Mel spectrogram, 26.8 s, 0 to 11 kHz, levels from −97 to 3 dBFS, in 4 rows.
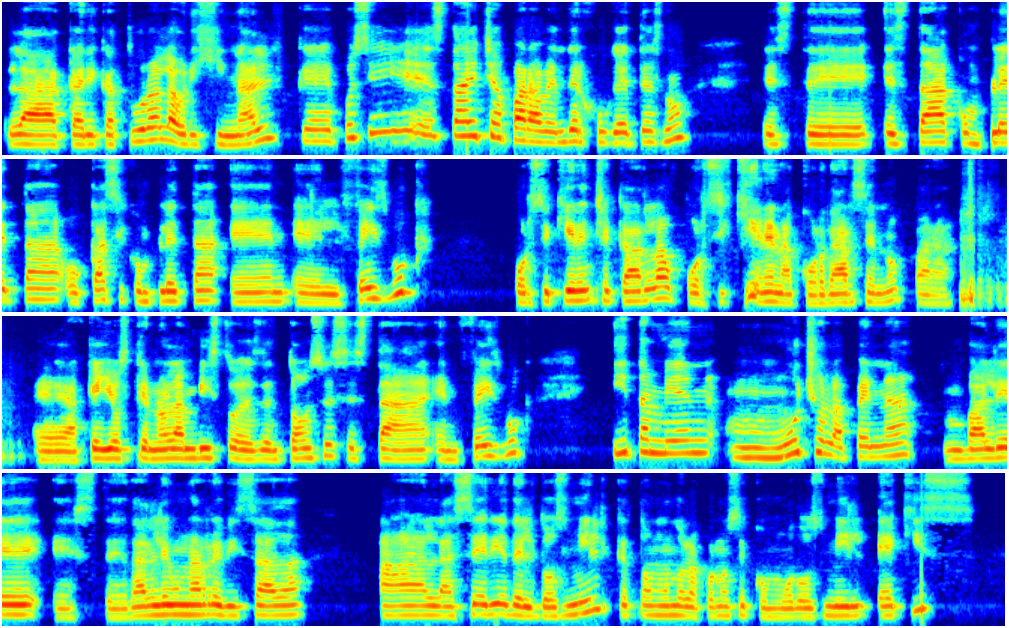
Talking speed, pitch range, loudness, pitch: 150 wpm, 155-210 Hz, -20 LUFS, 170 Hz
